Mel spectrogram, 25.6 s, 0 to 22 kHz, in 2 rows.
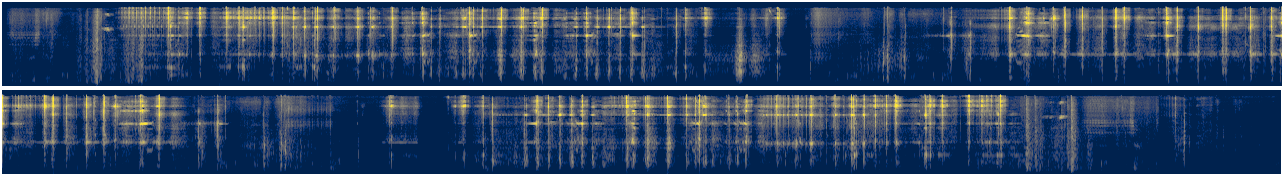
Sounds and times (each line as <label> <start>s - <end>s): percussion 0.8s - 7.8s
percussion 8.7s - 23.6s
